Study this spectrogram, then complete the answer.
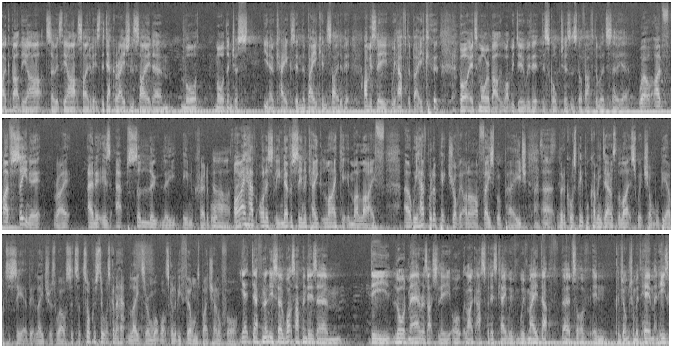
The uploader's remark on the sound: live at the Chester xmas lights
